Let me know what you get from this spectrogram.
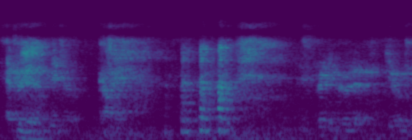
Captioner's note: laughter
